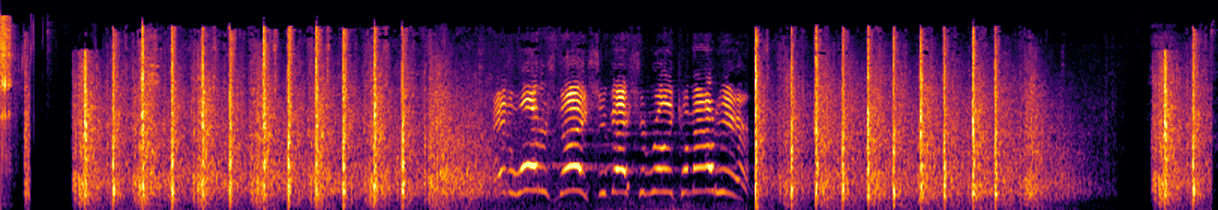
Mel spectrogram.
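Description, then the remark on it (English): Rapid, loud gunfire rings out across a lake in the afternoon: dozens of sharp cracking shots in quick succession, about four hundred dollars' worth of ammunition, pausing briefly while a man speaks, then resuming before a short final burst. “That was four hundred dollars worth of ammunition, by the way.”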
